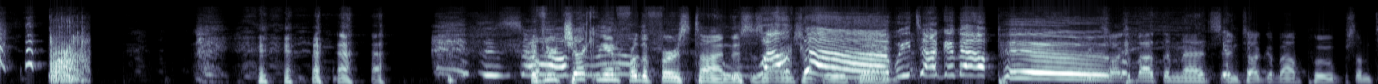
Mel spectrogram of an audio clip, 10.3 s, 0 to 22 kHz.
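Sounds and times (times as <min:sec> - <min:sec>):
buzzy fart sound effect from a soundboard button: 0:00.4 - 0:00.7
laughter: 0:01.5 - 0:06.8, 0:08.0 - 0:09.5
speech: 0:01.9 - 0:10.3.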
